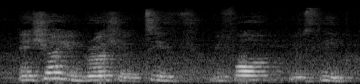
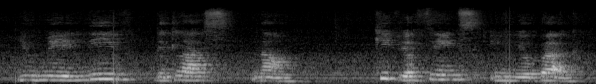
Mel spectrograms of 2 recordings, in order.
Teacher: We use the falling tone to express imperative statements.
